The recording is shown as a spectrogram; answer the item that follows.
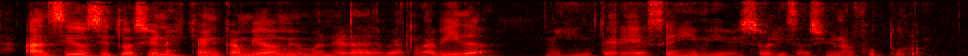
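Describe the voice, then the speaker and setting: A man with a dark, mellow tone and medium pitch speaks with lively intonation on a very clean recording with a silent background. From Venezuela, Mérida. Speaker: podcast host, language teacher and digital strategist. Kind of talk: solo monologue podcast. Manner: casual, conversational.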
